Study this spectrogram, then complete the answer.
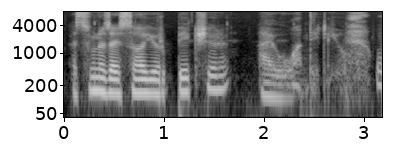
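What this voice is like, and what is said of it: Put-on Spanish-style romantic accent. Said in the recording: “What is that accent? It's amazing. ... you sound like Mandy Patinkin in The Princess Bride. ... Inigo Montoya.”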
